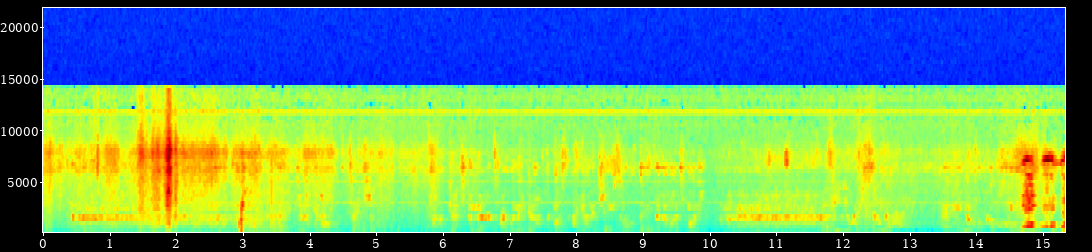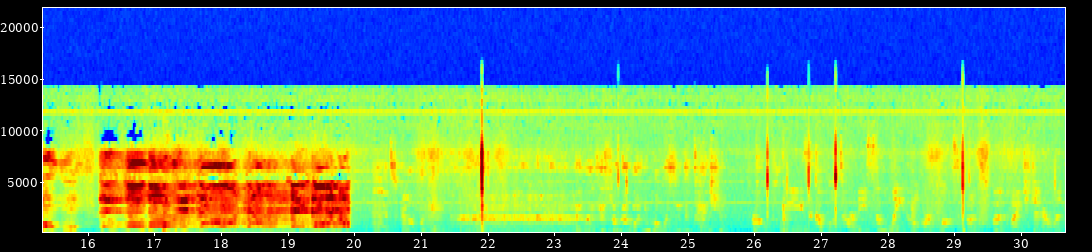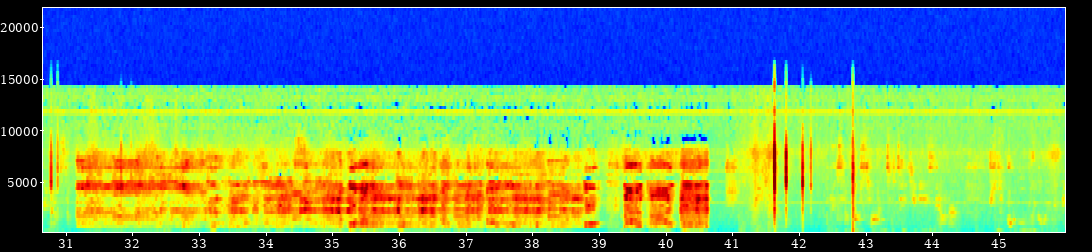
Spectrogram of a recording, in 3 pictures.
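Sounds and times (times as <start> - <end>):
toy electronic singing and music: 15.5 - 20.0, 31.2 - 40.6.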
